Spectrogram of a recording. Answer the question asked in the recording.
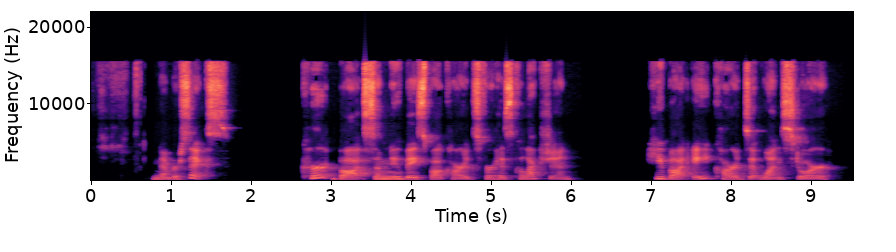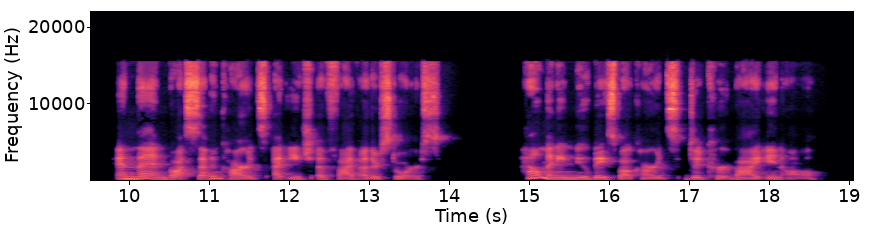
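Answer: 43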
